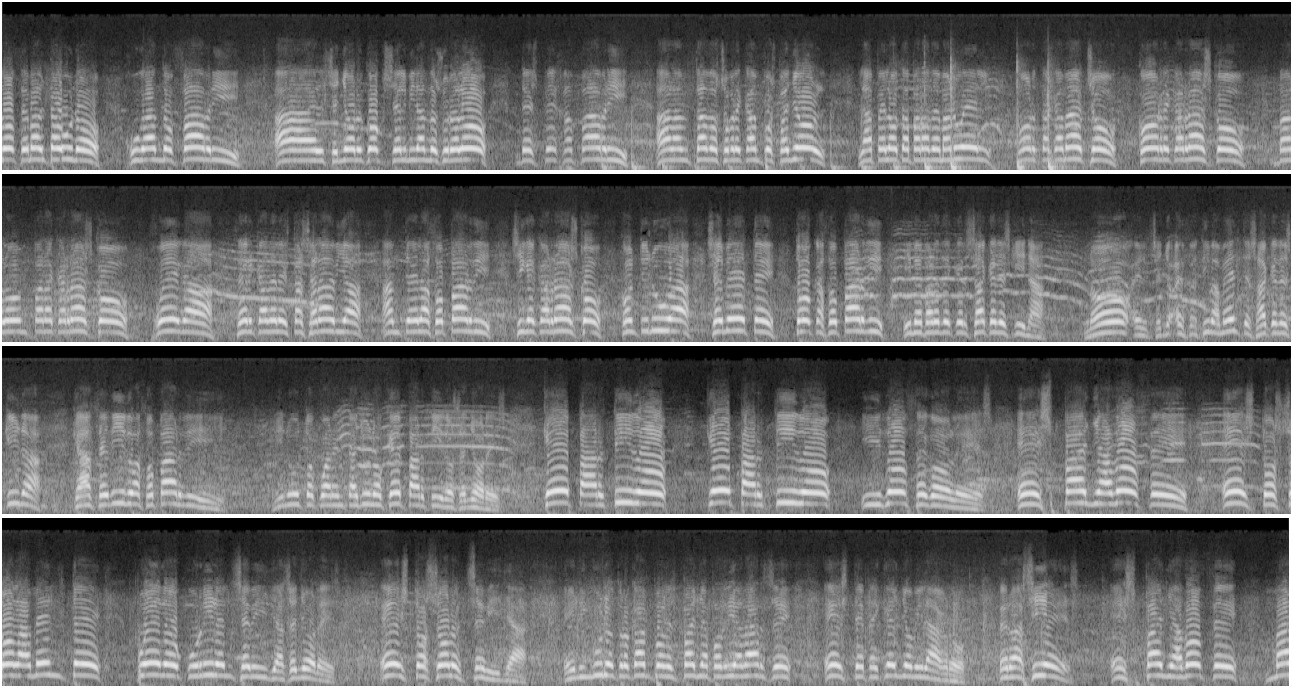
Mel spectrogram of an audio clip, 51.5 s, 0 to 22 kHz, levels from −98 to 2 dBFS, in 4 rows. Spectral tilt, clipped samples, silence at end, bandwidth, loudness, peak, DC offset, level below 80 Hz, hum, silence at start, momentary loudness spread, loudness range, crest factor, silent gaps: -6 dB/octave; under 0.1%; 0 s; 8.6 kHz; -16 LUFS; -4 dBFS; under 0.1%; -40 dBFS; none; 0 s; 9 LU; 2 LU; 12 dB; none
